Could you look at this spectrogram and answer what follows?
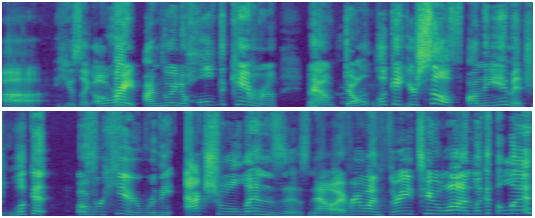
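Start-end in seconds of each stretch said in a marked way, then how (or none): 0.9-10.6 stern presenter-style voice. Retelling a selfie where he held the camera: Bill Nye impression. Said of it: "That was a very good Bill Nye impression".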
